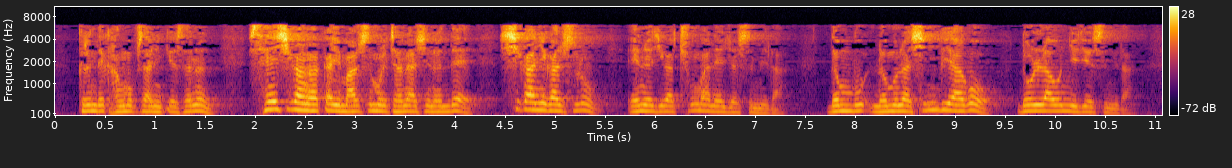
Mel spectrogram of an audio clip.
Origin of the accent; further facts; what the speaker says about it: North Jeolla, South Korea; 저는 강 목사님의 처음 목회지인 정읍소성 기린교회 옆 동네에서 태어나고 거기서 20대까지 살았습니다.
